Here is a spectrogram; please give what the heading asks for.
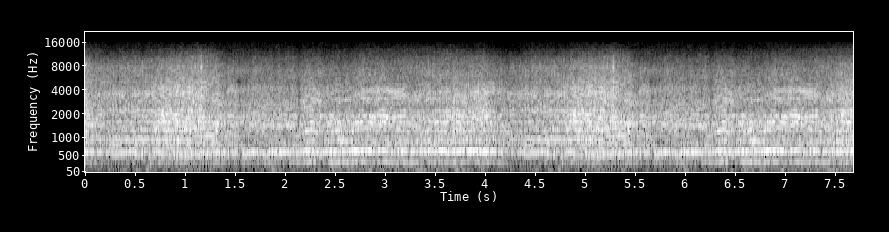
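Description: A steady, droning bee buzz with a fixed hum and rich overtones.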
